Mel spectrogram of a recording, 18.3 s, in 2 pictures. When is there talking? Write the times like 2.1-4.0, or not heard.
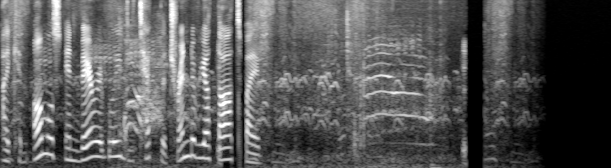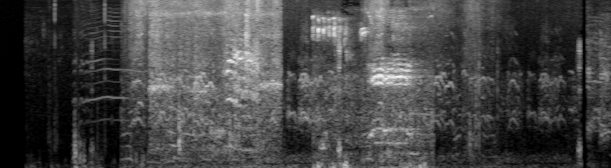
0.0-3.9.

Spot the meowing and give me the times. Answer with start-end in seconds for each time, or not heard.
5.4-6.8, 11.3-13.4.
